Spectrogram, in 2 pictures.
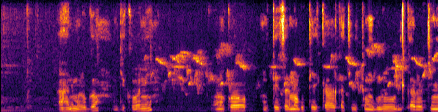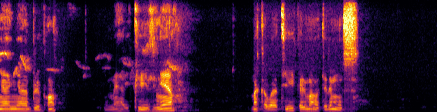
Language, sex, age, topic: Kinyarwanda, male, 25-35, finance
